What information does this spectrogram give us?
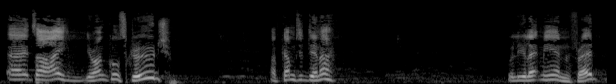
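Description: An old miser turned joyful , acted by a male storyteller, speaks in a raised, hearty voice. He is excitable and emphatic, fond of putting on a mock-stern manner in this storybook tale. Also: high voice, unhurried, voice pushed up. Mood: sheepish, hopeful. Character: old Scrooge, reformed miser, giddy, hearty, mock-growling. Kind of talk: dramatic storybook reading.

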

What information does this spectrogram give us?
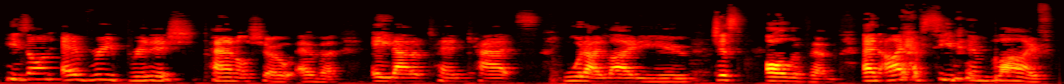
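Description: A woman's voice: on the low side, slow pace. A woman co-hosting a podcast, talking frankly about a book and its TV adaptation, laughing often. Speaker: podcast co-host. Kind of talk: casual book discussion chat. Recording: roomy echo.

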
